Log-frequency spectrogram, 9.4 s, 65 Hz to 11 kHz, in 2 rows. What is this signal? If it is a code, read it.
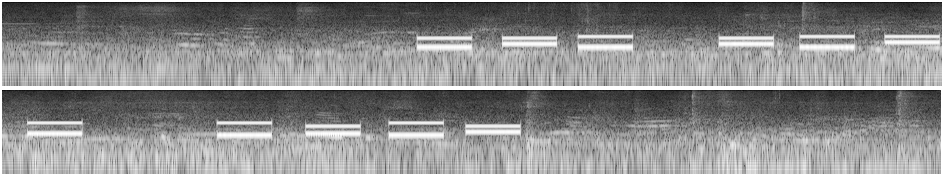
DTMF, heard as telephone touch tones, dialled by hand, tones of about 280 ms, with the noise of a crowd indoors. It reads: 172 7206 3437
